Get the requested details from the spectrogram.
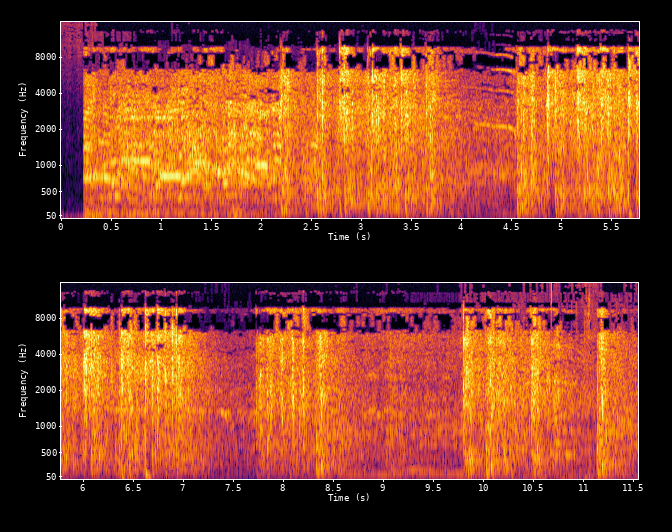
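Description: Rapid, dense bursts of gunfire crack almost continuously through a loud outdoor scene during street clashes with protesters in Paveh, a Kurdish city in Iran, pausing only briefly, with people shouting and clamoring underneath.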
